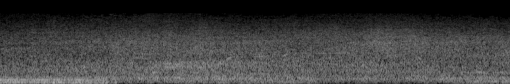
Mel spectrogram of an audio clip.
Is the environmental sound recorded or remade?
recorded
